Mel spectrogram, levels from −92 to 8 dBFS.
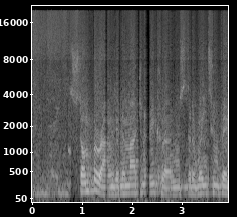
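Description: A data bit likely stuck at one value throughout the converter path adds distortion across the whole speech clip and fills pauses with noise. From 1.31 to 2.91 s, repeated packet loss leaves eight gaps, up to 81 ms each, patched by extending earlier sound, giving choppy speech with pieces missing.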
